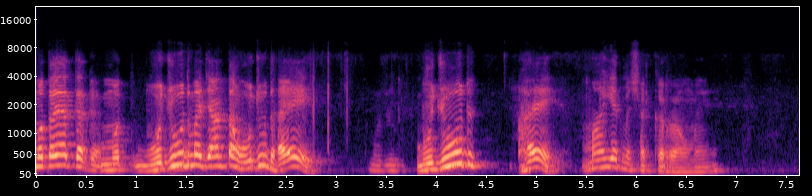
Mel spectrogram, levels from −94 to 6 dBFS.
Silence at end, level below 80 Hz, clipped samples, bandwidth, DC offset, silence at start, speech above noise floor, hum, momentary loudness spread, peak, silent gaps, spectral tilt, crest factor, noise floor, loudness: 0.8 s; -62 dBFS; under 0.1%; 7.4 kHz; under 0.1%; 0 s; 45 dB; none; 17 LU; 0 dBFS; none; -8 dB/octave; 16 dB; -62 dBFS; -17 LUFS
